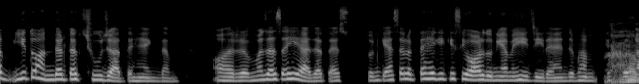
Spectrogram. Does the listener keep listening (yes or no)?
no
